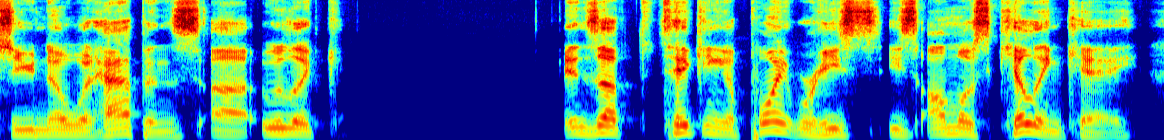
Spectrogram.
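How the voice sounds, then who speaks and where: A man's voice: medium pitch, fairly bright tone, no room sound, studio quality. A man hosting a casual review chat, talking eagerly and at length, often restarting his sentences. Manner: enthusiastic, talkative, restarts often. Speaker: podcast host.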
